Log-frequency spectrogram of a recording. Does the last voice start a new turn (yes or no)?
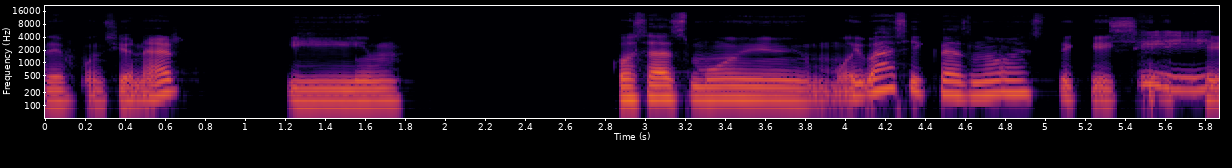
yes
